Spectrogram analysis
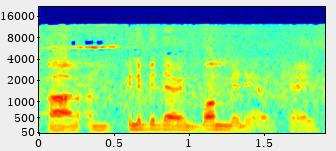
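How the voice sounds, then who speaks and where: A man from Manchester with a Mancunian accent, acting as a local guide and explaining in a relaxed way with lots of ums. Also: mid-range voice, quick pace, background noise. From Manchester, England. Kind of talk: casual explaining.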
